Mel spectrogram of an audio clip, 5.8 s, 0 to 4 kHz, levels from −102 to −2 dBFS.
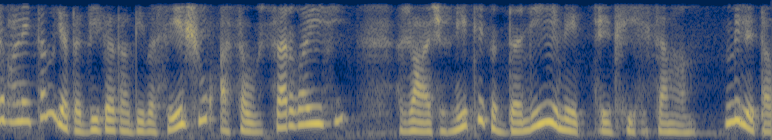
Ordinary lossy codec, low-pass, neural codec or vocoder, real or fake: none; 3.6 kHz; autoencoder, 48 kHz, 32 numbers a frame, DAC-VAE, trained on Japanese speech; fake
